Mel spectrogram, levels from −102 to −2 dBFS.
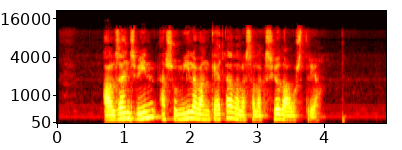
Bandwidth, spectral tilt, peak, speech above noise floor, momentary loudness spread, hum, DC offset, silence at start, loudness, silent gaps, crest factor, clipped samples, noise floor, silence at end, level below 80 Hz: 12.5 kHz; -5 dB/octave; -4 dBFS; 46 dB; 9 LU; none; under 0.1%; 0.7 s; -20 LUFS; none; 18 dB; under 0.1%; -65 dBFS; 1 s; -64 dBFS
